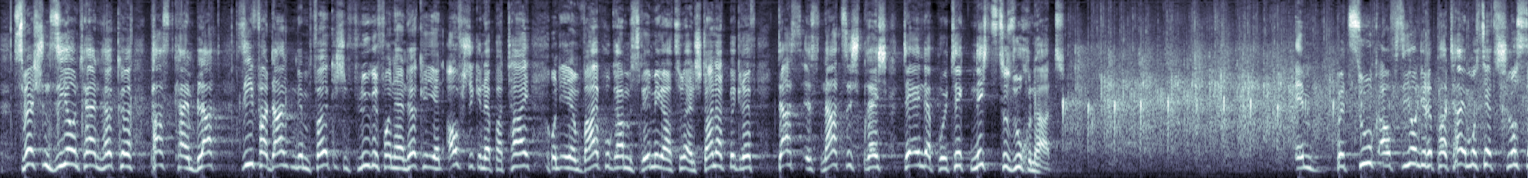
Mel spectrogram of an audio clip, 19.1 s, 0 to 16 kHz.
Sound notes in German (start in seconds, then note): 13.2 Beifall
